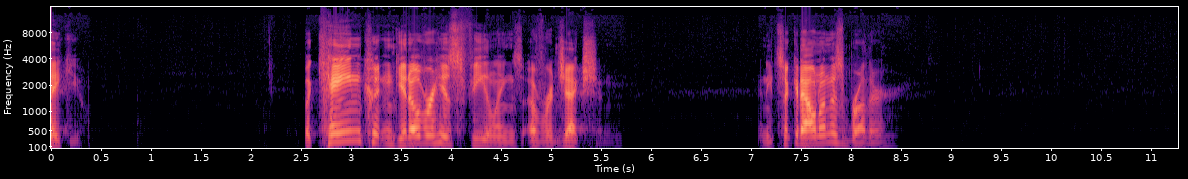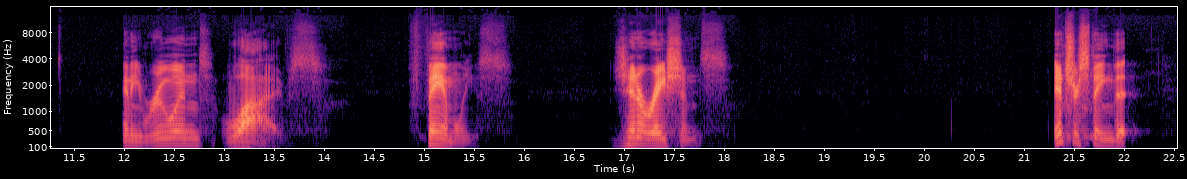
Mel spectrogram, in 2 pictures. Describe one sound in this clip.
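A man speaks calmly through a microphone, in bursts with long pauses.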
